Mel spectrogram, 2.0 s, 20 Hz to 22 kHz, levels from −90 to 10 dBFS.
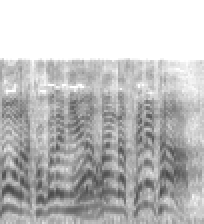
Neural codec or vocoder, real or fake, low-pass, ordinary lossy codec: none; real; 7.2 kHz; none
